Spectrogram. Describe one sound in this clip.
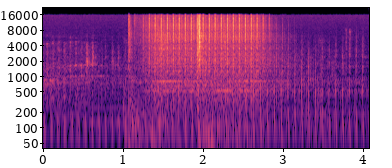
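A helicopter's gun fires in bursts.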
